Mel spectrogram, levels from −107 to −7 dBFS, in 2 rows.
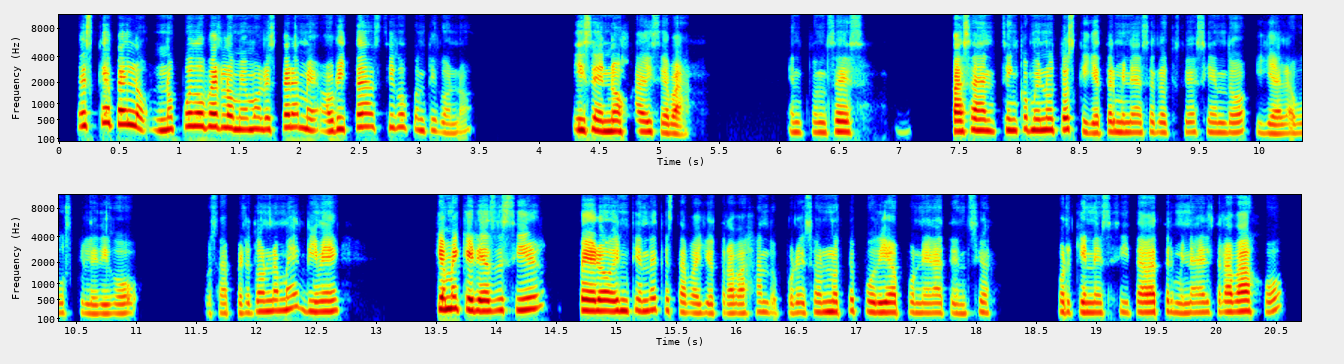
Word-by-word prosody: "Es 350 0 +1
que 430 -1 +1
velo". 375 -9 +5
"No 255 +2 +2
puedo 345 +4 +3
verlo 335 -2 +5
mi 275 - +3
amor, 275 0 +1
espérame, 280 -1 +1
ahorita 280 +8 +1
sigo 330 0 -6
contigo", 255 -6 -8
¿no? 265 +8 -16 0.8
Y 260 -1 +4
se 260 -1 +3
enoja 235 0 +2
y 230 - +1
se 210 -3 -4
va. 190 -2 -3 0.8
Entonces, 220 +1 -3 0.7
pasan 245 +1 +4
5 260 +1 0
minutos 265 +1 +3
que 225 - -8
ya 205 - -1
terminé 220 0 -3
de - - -4
hacer 220 +1 -10
lo 215 - -4
que - - -43
estoy 220 - -11
haciendo, 215 -1 -7
y 205 - -16
ya 190 -1 -3
la 190 - -8
busco, 205 +1 -13
y - - -9
le 185 - -6
digo: 195 +1 -6 0.5
"O - - -21
sea, 200 -1 -11
perdóname, 235 +8 -3
dime 235 +1 -1 0.8
qué 280 - +8
me 290 +1 +7
querías 245 -3 +6
decir, 265 +5 +1 0.3
pero 245 -2 +7
entiende 245 +2 +1
que 255 - -8
estaba 215 -5 -7
yo 195 -1 -7
trabajando, 200 +2 -7
por 205 - -13
eso 210 +1 -6
no 225 0 +1
te 250 - -8
podía 220 -3 +1
poner 205 -1 -8
atención, 205 +1 -9 0.5
porque 220 -1 -3
necesitaba 215 +1 -2
terminar 210 -2 -7
el 215 0 -7
trabajo, 230 - 0
235 Hz, 190 wpm, -20 LUFS, 215-265 Hz, 0.8 s, qué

